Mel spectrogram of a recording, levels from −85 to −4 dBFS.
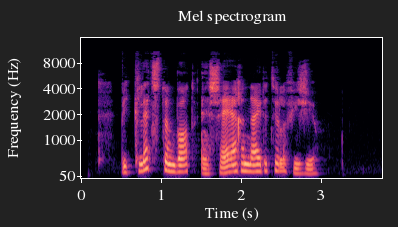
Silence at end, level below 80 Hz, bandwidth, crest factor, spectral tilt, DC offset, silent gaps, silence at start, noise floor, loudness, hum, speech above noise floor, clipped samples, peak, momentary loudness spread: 0.8 s; -72 dBFS; 11.5 kHz; 18 dB; -4 dB/octave; under 0.1%; none; 0.2 s; -67 dBFS; -22 LUFS; none; 45 dB; under 0.1%; -6 dBFS; 11 LU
